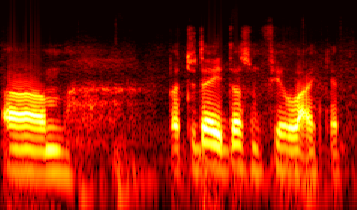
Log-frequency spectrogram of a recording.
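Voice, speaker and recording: A man talking through his creative doubts in an unscripted vlog, halting and self-critical, with many fillers and restarts. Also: lowish voice, fairly even intonation, darkish tone, lo-fi sound. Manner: candid and self-critical, with occasional swearing. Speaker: solo musician vlogging his album process.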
